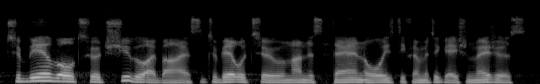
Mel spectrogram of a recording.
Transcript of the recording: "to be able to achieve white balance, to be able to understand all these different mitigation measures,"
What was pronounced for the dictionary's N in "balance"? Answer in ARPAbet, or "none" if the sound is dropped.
none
